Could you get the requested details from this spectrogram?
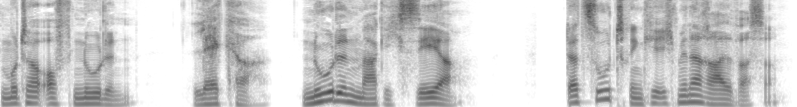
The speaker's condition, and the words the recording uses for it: None; typical speech.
